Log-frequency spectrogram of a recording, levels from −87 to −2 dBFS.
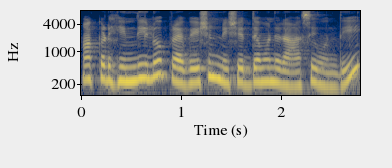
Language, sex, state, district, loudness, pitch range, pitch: Telugu, female, Andhra Pradesh, Visakhapatnam, -21 LUFS, 215-260 Hz, 230 Hz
